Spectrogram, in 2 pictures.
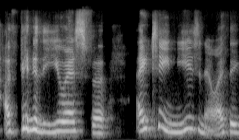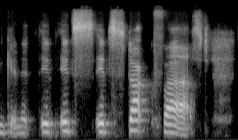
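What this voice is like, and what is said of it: Australian accent. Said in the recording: “you are not from the United States originally ... That accent still lingers on ... I grew up in Australia. I grew up in Sydney”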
